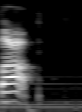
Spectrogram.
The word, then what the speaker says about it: Vop: Vop as in like V-O-P, not V-O-B.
